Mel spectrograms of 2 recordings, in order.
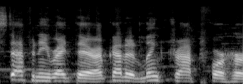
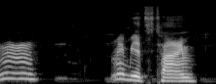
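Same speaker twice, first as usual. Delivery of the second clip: high, pitched-up cartoon puppet frog voice; 6 semitones higher than usual. Retelling a passing thought about the viewer count dropping: Kermit the Frog voice. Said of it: "I just sounded like Kermit the Frog there".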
